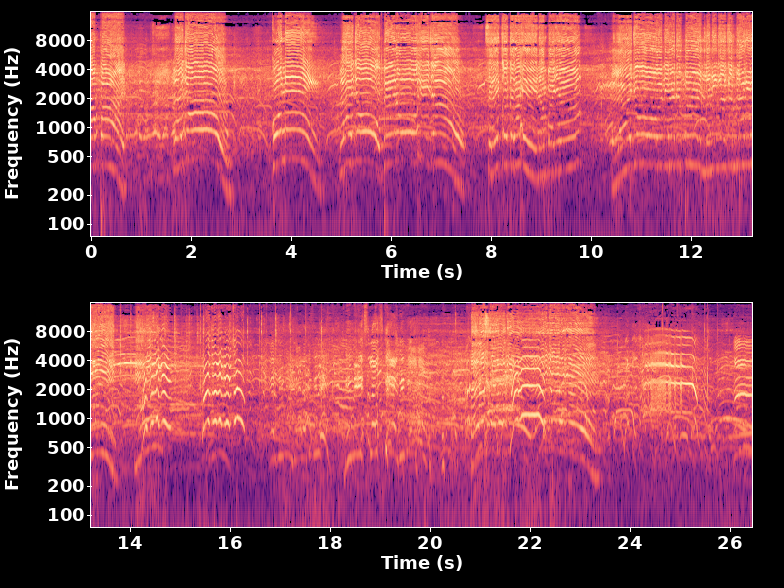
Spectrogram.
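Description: Crowd of spectators, many of them children, shouting and cheering in high voices. The calls rise and fall over and over, one after another, without a break.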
